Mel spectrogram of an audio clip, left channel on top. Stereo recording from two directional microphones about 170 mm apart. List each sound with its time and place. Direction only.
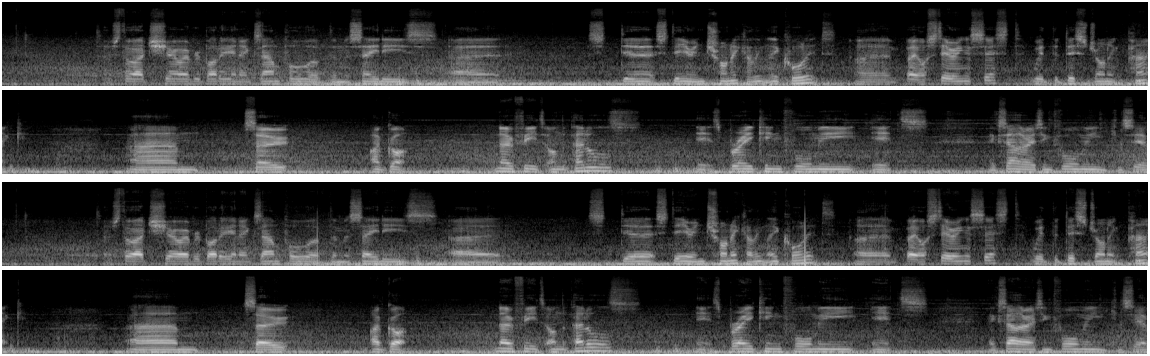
1.1 s speech: 10° right (ahead or behind)
5.9 s speech: 10° right (ahead or behind); by 7.8 s 30° right (ahead or behind)
8.5 s speech: 15° right (ahead or behind)
12.7 s speech: 15° right (ahead or behind)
